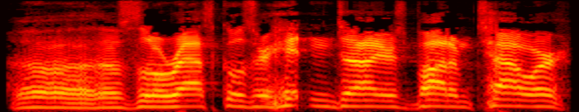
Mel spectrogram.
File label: announcer dire bottom tower under attack; Rick and Morty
